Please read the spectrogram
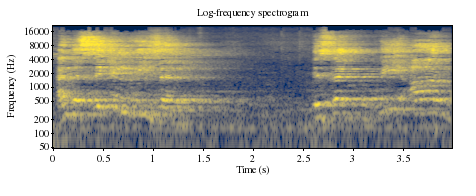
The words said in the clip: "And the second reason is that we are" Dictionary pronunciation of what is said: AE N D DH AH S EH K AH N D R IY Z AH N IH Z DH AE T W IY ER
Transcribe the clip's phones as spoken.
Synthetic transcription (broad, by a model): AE N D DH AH S EH K AH N D R IY Z AH N IH Z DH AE T W IY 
